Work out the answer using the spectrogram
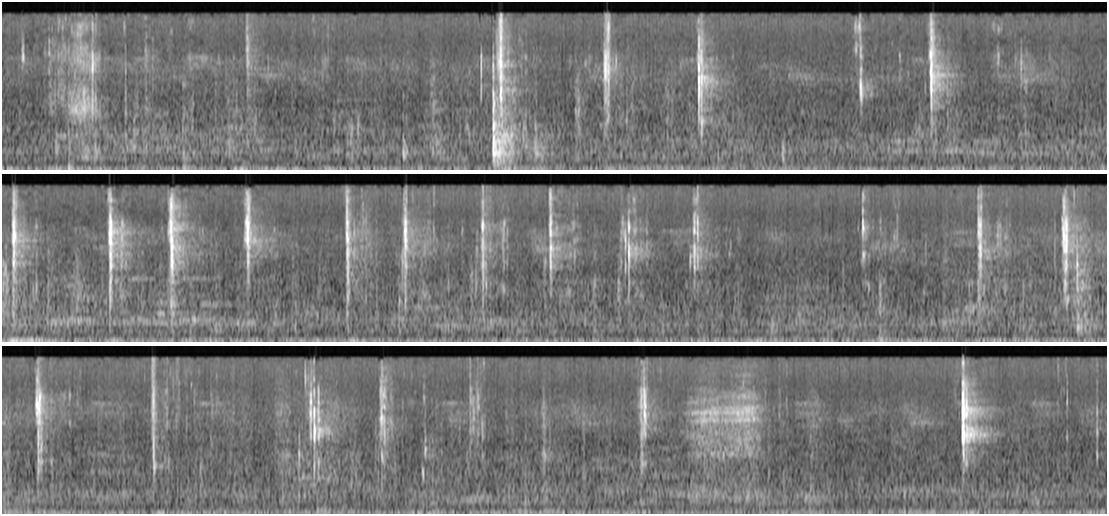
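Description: A person chewing and biting a mouthful of rice mixed with fish curry, eaten by hand and close-miked, with frequent sharp, irregular clicks of lips and teeth; a louder click comes about three seconds in.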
